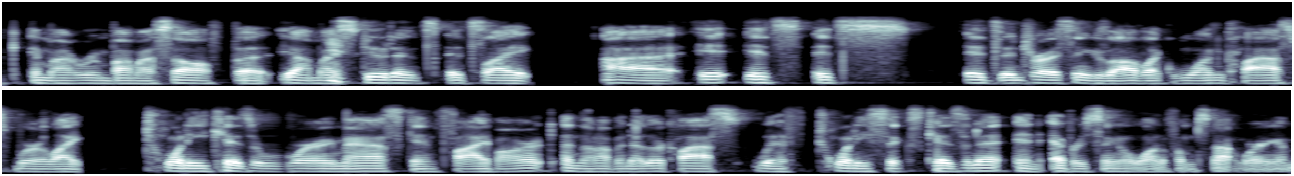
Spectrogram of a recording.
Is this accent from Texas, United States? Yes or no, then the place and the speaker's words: yes; Texas, United States; I'm from Texas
